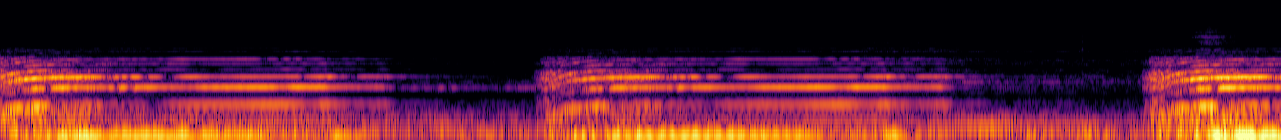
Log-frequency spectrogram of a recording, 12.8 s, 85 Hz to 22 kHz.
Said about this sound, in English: So they put this curfew in order to try to slow the spread. There's nothing anyone needs to be on the roads for except emergencies. So starting at 9 p.m., the Acadia Parish Police Department played the following siren.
